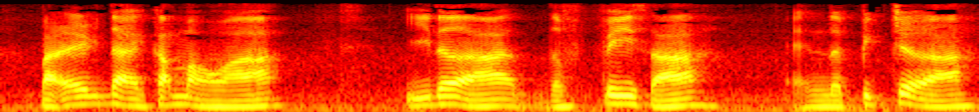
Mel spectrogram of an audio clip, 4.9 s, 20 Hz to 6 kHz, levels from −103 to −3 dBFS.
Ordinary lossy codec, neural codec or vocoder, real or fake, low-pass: MP3, 32 kbps; vocoder, 44.1 kHz, 128 mel bands every 512 samples, BigVGAN v2; fake; 5.4 kHz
